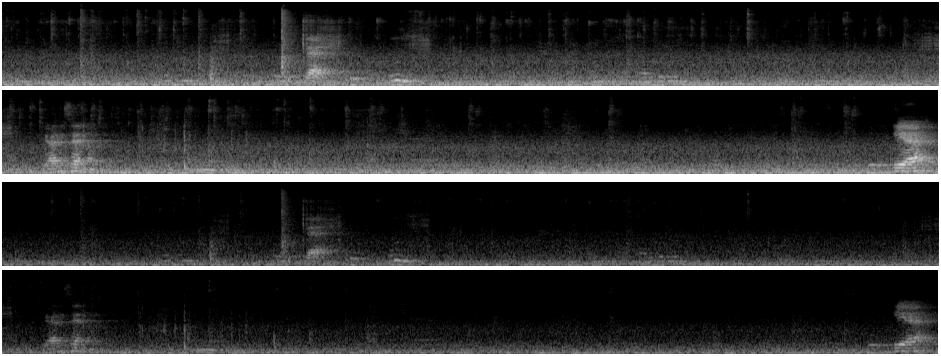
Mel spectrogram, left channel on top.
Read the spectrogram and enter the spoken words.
That. You understand? Here,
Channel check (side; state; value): right; quieter; 12.5 dB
